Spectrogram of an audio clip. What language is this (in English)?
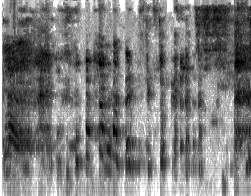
Spanish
